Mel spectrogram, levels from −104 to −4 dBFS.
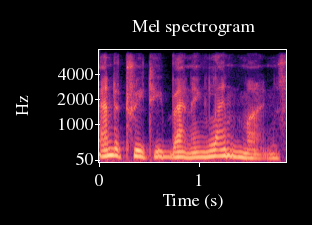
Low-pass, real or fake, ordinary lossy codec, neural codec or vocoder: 7.2 kHz; fake; Opus, 64 kbps; vocoder, 44.1 kHz, 128 mel bands every 256 samples, BigVGAN v2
